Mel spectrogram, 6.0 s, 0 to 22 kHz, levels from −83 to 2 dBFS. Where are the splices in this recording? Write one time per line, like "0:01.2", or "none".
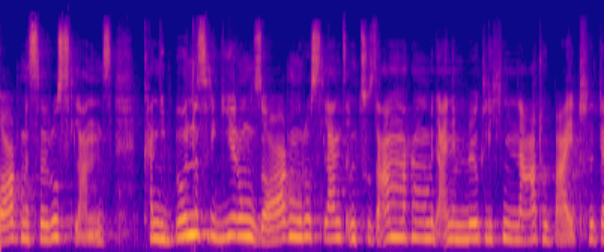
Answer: none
